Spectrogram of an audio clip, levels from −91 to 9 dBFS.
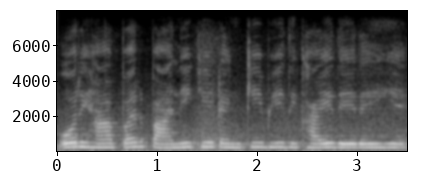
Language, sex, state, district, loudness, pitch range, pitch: Hindi, female, Madhya Pradesh, Dhar, -15 LUFS, 220-245 Hz, 230 Hz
